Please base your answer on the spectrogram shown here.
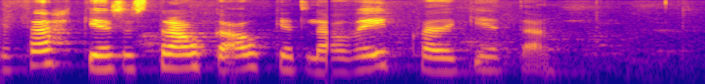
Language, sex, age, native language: Icelandic, female, 40-49, Icelandic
